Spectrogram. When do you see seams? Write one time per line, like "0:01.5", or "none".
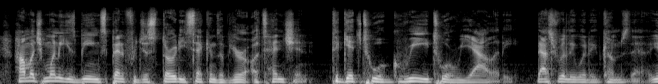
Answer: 0:03.2
0:03.6
0:05.3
